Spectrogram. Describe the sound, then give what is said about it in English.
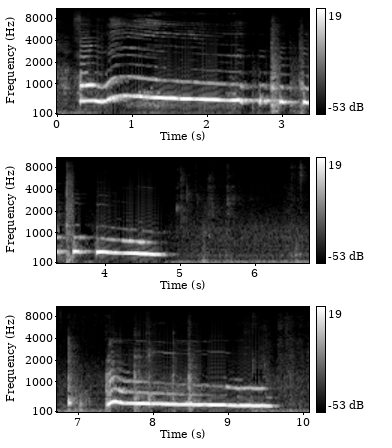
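A woman lets out two long, eerie howls that rise and then slowly sag in pitch, the first stretching about four seconds amid sharp clicks, the second shorter after a quiet pause. Loud, with no talking. “She raised her head and let out a ghostly howl.”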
